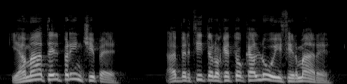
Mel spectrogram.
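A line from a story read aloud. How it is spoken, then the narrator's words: Shouting. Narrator (Italian): gridò Danglars ad un cameriere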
